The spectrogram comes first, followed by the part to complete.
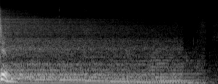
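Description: Background music: a line of held notes stepping downward in pitch, fading out near the end.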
